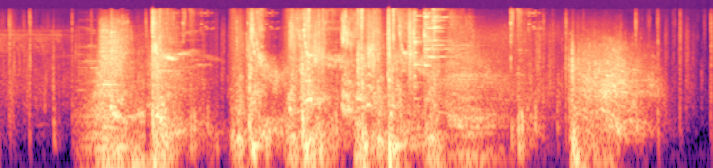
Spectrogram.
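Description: A sword slashes and strikes repeatedly in a fight.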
